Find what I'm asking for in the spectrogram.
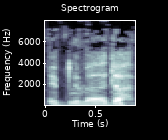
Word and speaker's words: ابن ماجه: بحسب ما أعلم ابن ماجه بالهاء، فتنطق بالهاء وصل ووقف أكثرهم على الهاء نعم.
